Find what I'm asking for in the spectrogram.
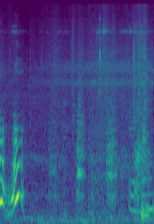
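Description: Hunting dogs bark and yip excitedly in short bursts, with some higher whining cries, moderately near and outdoors, mixed with faint background noise.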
